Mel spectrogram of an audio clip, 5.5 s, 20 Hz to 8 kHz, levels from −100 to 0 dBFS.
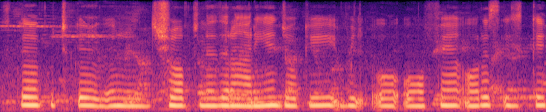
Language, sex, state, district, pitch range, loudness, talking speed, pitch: Hindi, female, Punjab, Kapurthala, 195-210 Hz, -15 LUFS, 130 wpm, 200 Hz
